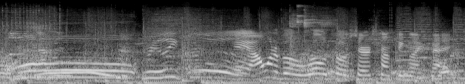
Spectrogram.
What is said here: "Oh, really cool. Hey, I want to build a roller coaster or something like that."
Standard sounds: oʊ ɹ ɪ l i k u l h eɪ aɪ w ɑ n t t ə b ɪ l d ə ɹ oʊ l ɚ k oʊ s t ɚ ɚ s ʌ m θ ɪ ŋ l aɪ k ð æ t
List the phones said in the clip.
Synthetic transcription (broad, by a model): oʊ ɹ ɪ l i k u l h eɪ aɪ w ɑ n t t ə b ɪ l ə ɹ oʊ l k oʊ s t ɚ ɚ s ʌ m θ ɪ ŋ l aɪ k ð æ t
